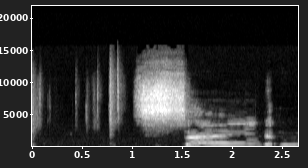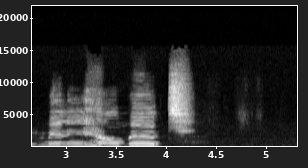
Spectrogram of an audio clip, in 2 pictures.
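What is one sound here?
Plastic wrapping crinkles as it is handled.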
